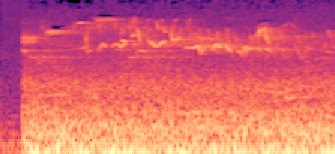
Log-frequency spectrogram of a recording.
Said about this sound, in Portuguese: Ativar som de pássaros.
